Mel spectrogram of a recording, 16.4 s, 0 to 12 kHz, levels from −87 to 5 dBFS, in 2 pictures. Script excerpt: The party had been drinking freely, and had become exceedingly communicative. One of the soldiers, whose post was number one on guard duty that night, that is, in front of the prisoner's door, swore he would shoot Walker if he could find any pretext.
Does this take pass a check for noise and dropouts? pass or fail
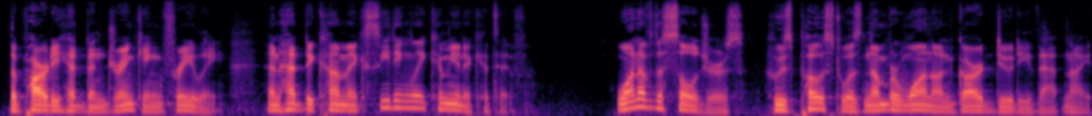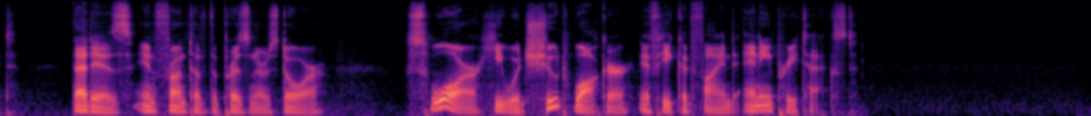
pass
